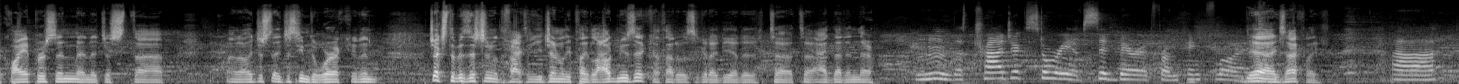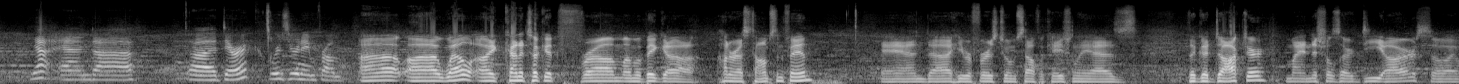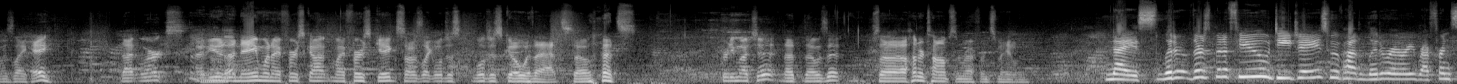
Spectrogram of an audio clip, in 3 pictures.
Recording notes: On the Scene is live from Jane Bond!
